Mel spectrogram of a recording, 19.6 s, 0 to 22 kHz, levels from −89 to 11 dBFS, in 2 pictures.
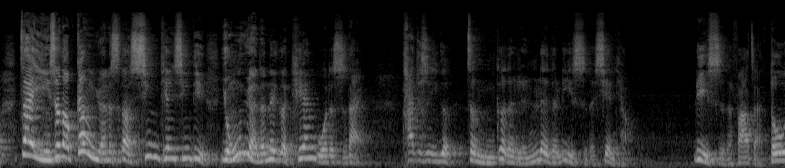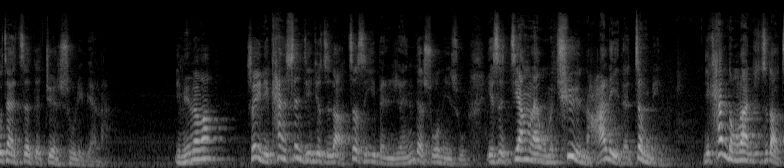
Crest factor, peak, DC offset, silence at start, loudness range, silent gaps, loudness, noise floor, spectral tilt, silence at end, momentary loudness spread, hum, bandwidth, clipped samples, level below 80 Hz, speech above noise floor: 20 dB; -12 dBFS; under 0.1%; 0 s; 7 LU; none; -32 LUFS; -64 dBFS; -4.5 dB/octave; 0 s; 13 LU; none; 16 kHz; under 0.1%; -70 dBFS; 32 dB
